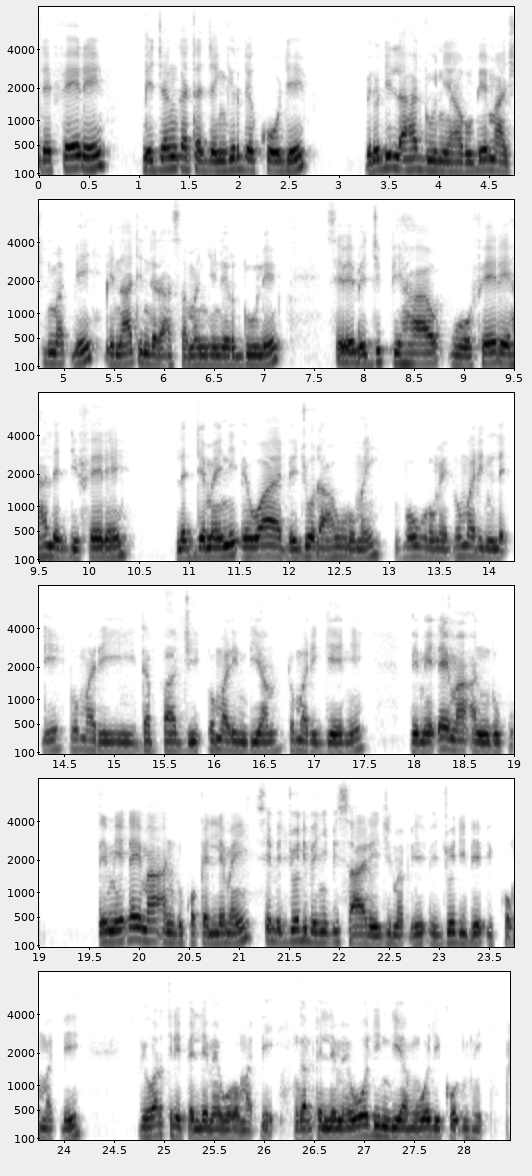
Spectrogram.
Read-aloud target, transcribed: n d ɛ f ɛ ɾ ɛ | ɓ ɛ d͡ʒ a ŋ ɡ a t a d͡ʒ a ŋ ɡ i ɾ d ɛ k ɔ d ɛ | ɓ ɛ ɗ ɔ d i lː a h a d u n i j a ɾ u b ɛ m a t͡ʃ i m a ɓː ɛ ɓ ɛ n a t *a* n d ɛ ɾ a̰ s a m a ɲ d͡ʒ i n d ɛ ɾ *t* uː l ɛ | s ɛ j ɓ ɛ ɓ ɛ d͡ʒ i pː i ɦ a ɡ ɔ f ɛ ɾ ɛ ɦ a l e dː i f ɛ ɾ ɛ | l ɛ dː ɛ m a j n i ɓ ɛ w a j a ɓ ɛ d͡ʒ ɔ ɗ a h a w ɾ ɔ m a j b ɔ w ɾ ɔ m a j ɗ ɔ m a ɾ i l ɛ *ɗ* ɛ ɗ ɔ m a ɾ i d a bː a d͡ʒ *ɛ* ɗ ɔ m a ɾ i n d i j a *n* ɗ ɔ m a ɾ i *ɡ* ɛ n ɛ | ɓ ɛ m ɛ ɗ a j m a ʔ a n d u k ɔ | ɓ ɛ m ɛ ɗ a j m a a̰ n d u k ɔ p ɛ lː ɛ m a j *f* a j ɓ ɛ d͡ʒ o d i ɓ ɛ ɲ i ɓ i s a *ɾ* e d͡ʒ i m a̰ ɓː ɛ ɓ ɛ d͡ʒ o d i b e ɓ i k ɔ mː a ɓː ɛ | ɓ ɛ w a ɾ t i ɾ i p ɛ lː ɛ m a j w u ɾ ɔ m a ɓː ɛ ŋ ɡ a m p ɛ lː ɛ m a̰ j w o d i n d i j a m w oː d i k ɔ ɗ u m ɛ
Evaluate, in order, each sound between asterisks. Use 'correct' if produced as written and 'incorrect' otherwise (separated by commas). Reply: incorrect, incorrect, incorrect, incorrect, incorrect, correct, incorrect, correct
